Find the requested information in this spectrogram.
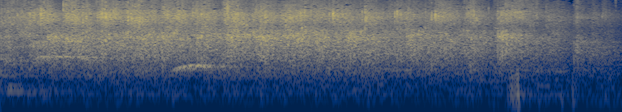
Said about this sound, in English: Round of applause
